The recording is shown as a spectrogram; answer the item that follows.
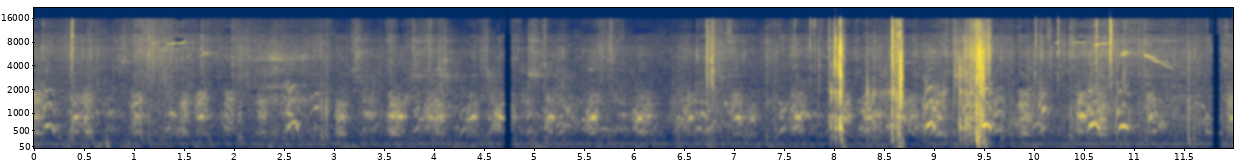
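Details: Abandoned little female puppy, covered in ticks, crying outside Takis Shelter: a steady run of thin, arching whimpers, several a second, mixed with sharp clattering knocks and handling noises toward the end.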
